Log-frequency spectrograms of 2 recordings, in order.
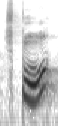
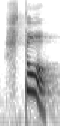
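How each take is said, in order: First: The word begins with a 'ch' sound. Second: The word begins with a 'sh' sound. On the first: The speaker calls it wrong. "instead of pronouncing is as chto" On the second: The speaker calls it right. "we are pronouncing is as shto"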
